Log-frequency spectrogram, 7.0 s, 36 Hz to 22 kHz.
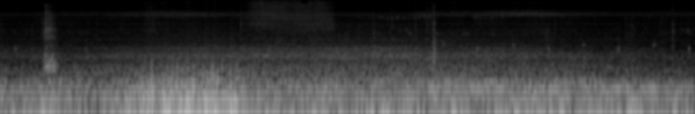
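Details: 2019 Hyundai Kona Electric at about 14,300 miles, first noticed around 9 months from new and getting louder: sharp isolated pops over a low rumble while the steering is turned, a front-end popping noise when turning.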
